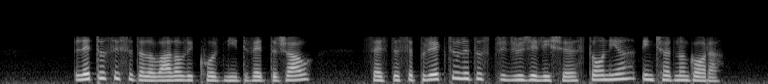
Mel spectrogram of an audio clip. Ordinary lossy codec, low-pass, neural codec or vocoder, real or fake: none; 3.6 kHz; codec, 16 kHz, 0.2 kbps, FocalCodec; fake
